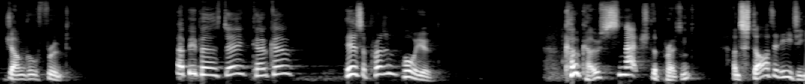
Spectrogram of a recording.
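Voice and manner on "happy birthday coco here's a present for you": high, friendly greeting voice; a gentle antelope offering a gift; lightly voiced Antelope. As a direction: sing out a cheerful greeting.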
